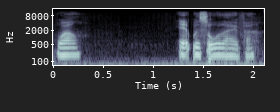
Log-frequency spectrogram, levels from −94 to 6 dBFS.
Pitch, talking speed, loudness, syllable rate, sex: 180 Hz, 140 wpm, -20 LUFS, 5.6 syllables/s, female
